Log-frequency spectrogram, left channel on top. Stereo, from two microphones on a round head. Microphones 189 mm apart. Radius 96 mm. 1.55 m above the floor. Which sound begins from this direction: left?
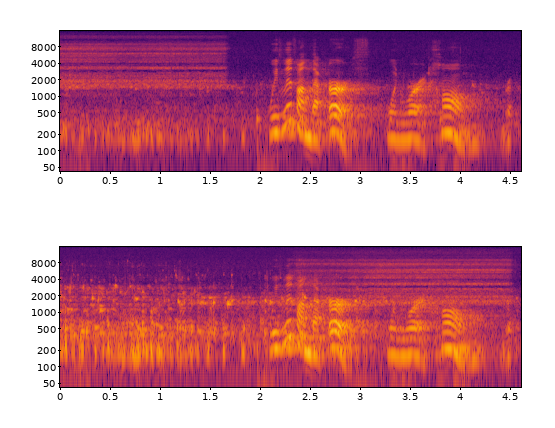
A woman speaking, at 2.1 s.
